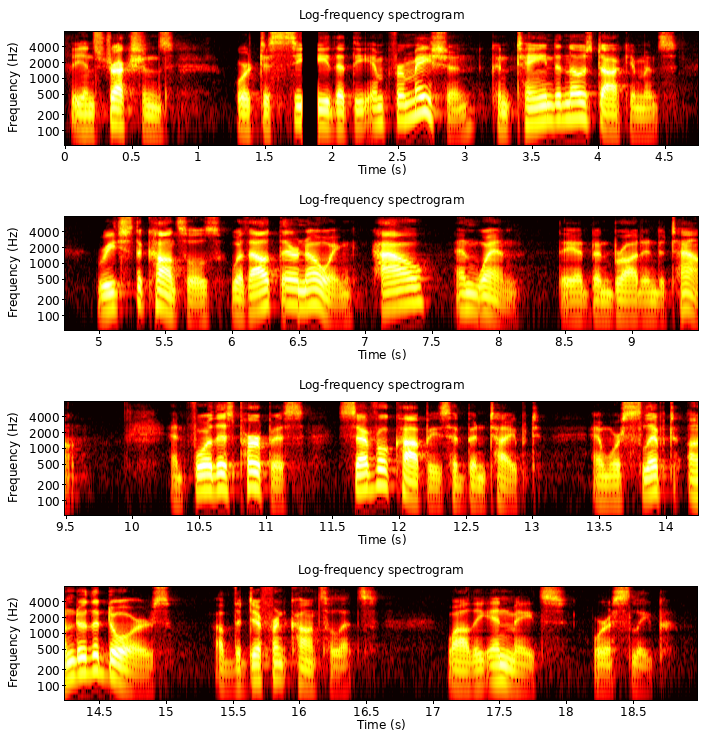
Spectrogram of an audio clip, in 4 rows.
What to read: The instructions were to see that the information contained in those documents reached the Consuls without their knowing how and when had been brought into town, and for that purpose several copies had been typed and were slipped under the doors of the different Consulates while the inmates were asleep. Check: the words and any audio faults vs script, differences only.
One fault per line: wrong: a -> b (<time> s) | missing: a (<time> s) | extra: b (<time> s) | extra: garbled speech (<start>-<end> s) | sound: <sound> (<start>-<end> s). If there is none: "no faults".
sound: dropout (1.8-1.9 s)
extra: they (8.4 s)
wrong: that -> this (10.6 s)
